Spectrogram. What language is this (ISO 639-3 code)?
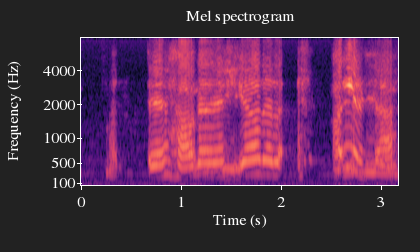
kan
